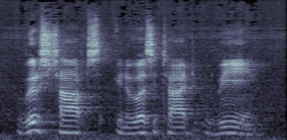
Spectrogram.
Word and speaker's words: Wirtschaftsuniversität Wien: Vienna, which is the university is also is pronounced in German as Wirtschaftsuniversität Wien, should be in your bucket list of choices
